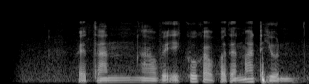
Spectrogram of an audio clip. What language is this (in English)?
Javanese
